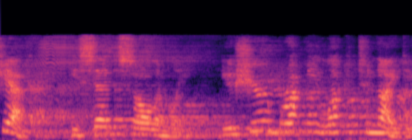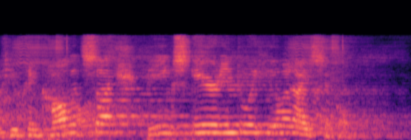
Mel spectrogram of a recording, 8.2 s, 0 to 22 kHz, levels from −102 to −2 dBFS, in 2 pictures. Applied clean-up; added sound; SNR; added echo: none; Squeak / Cupboard open or close; 19 dB; reverberation time 2.8 s.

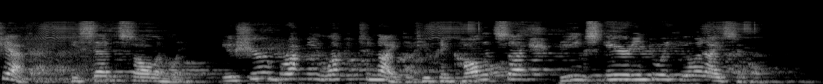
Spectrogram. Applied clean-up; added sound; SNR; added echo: classical method WPE with log-MMSE.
